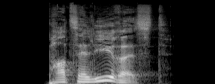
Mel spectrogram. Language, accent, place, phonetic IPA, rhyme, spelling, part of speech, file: German, Germany, Berlin, [paʁt͡sɛˈliːʁəst], -iːʁəst, parzellierest, verb, De-parzellierest.ogg
- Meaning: second-person singular subjunctive I of parzellieren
